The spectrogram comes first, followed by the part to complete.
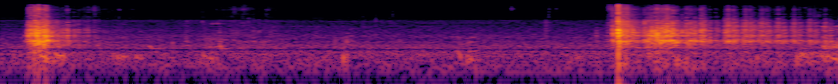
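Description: A homemade magnet wheel's rotor arm turning on its pivot past a ring of small magnets. There is a short loud burst just after the start, then faint light ticking as it turns, then a sharp click about four and a half seconds in followed by about a second of noise as the arm sticks at a magnet and hangs.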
